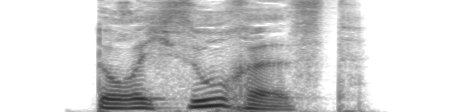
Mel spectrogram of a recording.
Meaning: second-person singular subjunctive I of durchsuchen
- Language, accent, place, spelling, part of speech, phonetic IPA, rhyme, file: German, Germany, Berlin, durchsuchest, verb, [dʊʁçˈzuːxəst], -uːxəst, De-durchsuchest.ogg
